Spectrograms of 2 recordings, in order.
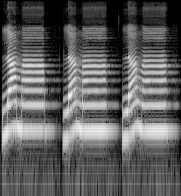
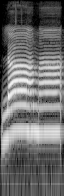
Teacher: آگے لما, لام زبر لا, میم الف زبر ما, لام کو جلد پڑھیں گے زبر کی حرکت کے ساتھ اور میم کو الف کے ساتھ ملاتے ہوئے الف مدہ کریں گے, ایک الف کی مقدار کے باقدر کھینچیں گے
